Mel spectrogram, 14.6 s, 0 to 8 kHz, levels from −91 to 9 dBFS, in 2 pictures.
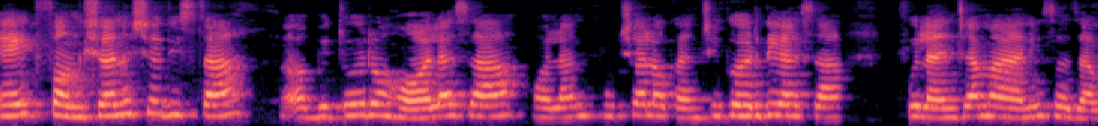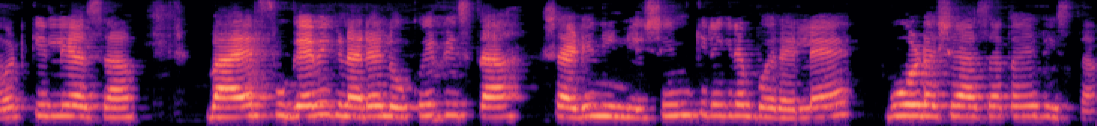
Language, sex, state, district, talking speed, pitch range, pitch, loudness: Konkani, female, Goa, North and South Goa, 135 wpm, 230-260 Hz, 245 Hz, -16 LUFS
